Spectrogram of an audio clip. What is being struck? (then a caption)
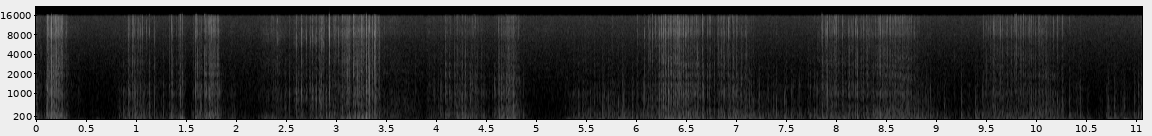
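Mesh-covered microfiber sponge. Long blue nails scratch the mesh cover of a mesh-covered microfiber car wash sponge resting on marble. The result is a steady run of rough, rasping scratches in uneven bursts, with a soft low rumble underneath and short pauses where the strokes change.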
